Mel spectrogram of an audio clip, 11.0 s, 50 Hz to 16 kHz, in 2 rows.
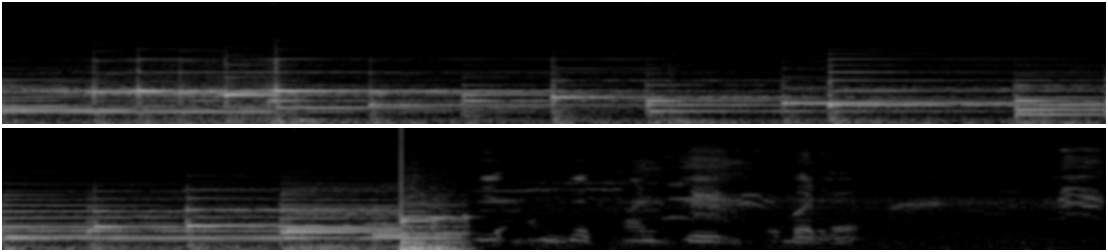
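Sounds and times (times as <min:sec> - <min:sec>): crows cawing: 0:08.2 - 0:11.0.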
